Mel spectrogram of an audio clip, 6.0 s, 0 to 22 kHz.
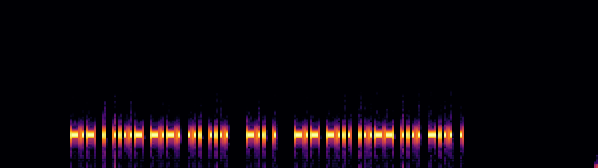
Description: Morse code, heard as a keyed tone, about 41 wpm, 700 Hz. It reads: KE4CSH DE KB3HBE
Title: USA Callsign DE Callsign 45wpm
